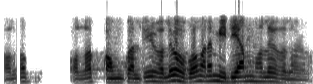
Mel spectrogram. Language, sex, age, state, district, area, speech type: Assamese, male, 18-30, Assam, Biswanath, rural, conversation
